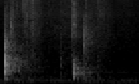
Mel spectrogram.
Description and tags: Walking in High-Heels on Tile
A female that is on the walk down a the yellow tiled road.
